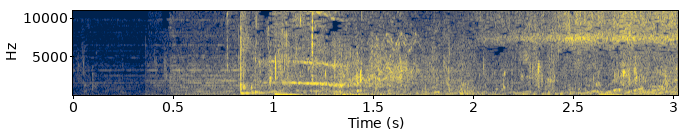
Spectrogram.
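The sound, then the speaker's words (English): Watery, bubbling effects sound as a floating robot head in a video game releases dark brown bubbles. A few swooping, falling tones run over a loud, dense game soundscape. “The floating robot head releases dark brown bubbles. They hover around Junie.”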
